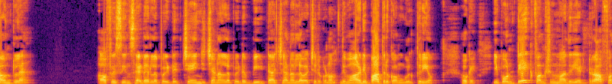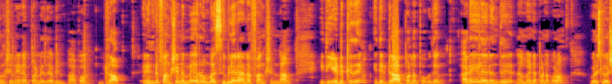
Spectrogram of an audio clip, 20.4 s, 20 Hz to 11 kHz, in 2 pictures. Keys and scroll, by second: 10.0-11.5 typing.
